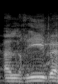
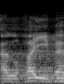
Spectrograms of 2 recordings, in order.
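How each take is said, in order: First: The first vowel is an 'i' sound. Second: The first vowel is an 'a' sound. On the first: The speaker calls it right. "فعلة من الغيب" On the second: The speaker calls it wrong. "كما ينطقه بعض الناس الغيبة بالفتح، هذا لحن"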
